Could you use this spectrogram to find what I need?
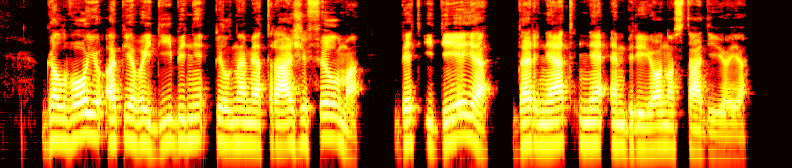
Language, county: Lithuanian, Kaunas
